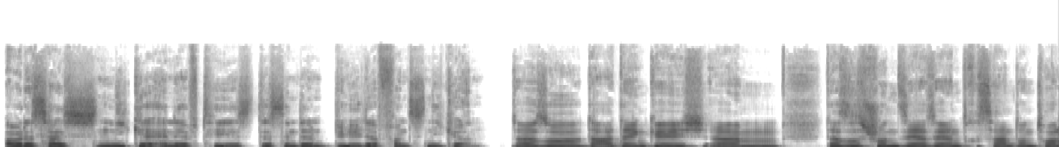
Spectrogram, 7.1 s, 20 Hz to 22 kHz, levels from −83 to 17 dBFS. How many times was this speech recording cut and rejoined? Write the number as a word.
one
